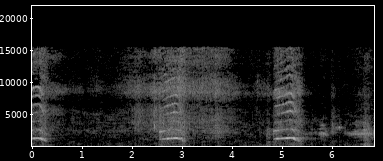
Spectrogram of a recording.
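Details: Mother cat calling to her kittens: three short tonal meows, each a quick rising-then-falling cry, spaced about two and a half seconds apart over a faint rustling background.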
